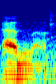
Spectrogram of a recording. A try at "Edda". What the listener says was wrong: That's Edna. Where's the N in there? Yeah, where's the N in there? How did you read that as Edna?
